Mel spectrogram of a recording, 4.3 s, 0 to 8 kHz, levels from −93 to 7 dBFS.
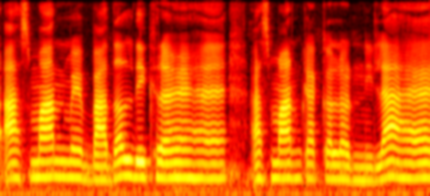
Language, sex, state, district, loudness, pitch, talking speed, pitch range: Hindi, male, Jharkhand, Garhwa, -17 LUFS, 185 Hz, 155 wpm, 180-195 Hz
